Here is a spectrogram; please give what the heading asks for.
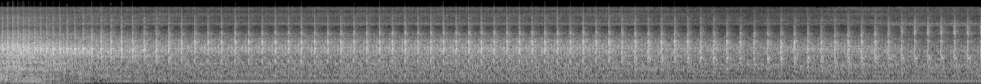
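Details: Lada Niva 21213 at idle: sharp regular tapping about four knocks a second, steady throughout; clear internal engine knock.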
